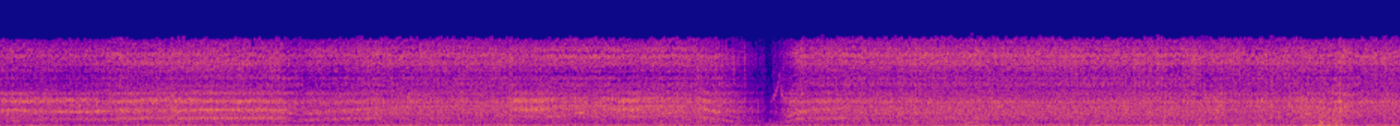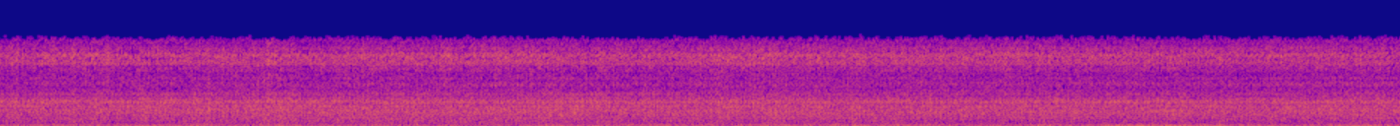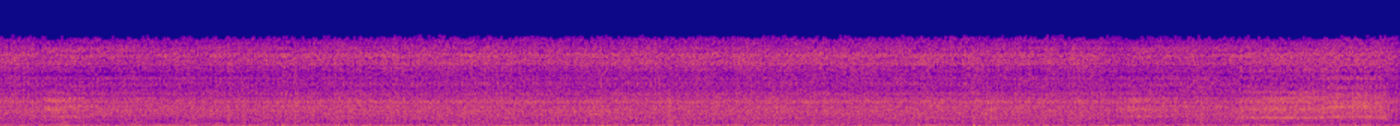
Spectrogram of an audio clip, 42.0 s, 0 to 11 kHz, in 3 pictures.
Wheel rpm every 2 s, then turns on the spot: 170, 190, 220, 180, 150, 230, 230, 240, 230, 230, 230, 230, 230, 230, 230, 230, 230, 230, 230, 230, 220.
none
